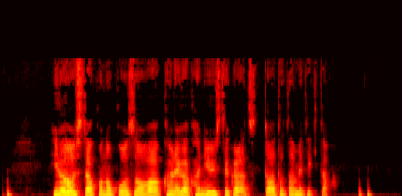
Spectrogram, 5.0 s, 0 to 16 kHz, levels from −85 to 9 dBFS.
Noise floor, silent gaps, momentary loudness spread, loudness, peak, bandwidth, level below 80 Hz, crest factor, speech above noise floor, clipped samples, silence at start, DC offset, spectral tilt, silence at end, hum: -65 dBFS; none; 21 LU; -23 LUFS; -6 dBFS; 11.5 kHz; -60 dBFS; 18 dB; 43 dB; under 0.1%; 0.1 s; under 0.1%; -5.5 dB/octave; 0.4 s; none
